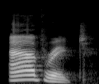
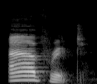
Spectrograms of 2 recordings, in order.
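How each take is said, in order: Both takes have the same delivery.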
